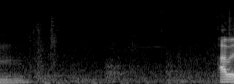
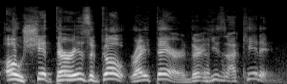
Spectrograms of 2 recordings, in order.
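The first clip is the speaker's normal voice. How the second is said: surprised riders; 9 semitones higher, 8 dB louder than usual. Retold or imitated. Riders react to the goat.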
